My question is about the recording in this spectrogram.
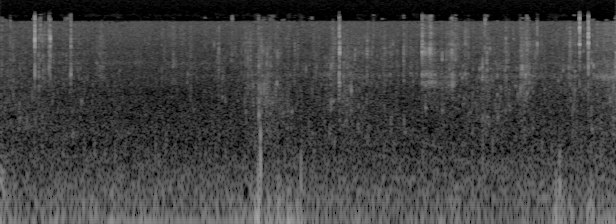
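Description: Wind rumbling on the microphone, a steady low buffeting, with a few faint clicks and a couple of louder knocks near the middle.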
